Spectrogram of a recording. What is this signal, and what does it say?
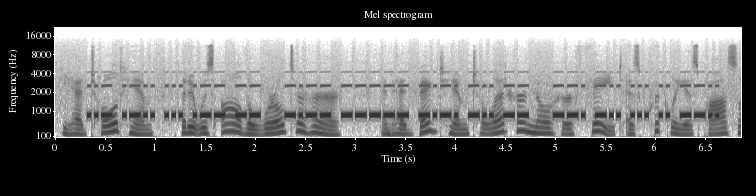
Morse code, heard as a keyed tone, machine-sent, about 34 wpm, 860 Hz, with speech in English. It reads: ULSWM Y0CDM GDSIZ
